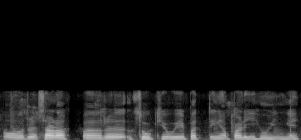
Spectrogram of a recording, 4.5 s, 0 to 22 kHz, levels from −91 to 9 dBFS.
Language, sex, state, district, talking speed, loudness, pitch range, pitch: Hindi, female, Bihar, Gopalganj, 120 wpm, -23 LUFS, 255-270 Hz, 265 Hz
